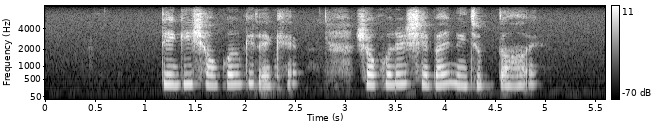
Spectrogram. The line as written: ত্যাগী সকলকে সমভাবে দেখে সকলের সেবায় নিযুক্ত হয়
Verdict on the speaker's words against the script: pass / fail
fail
